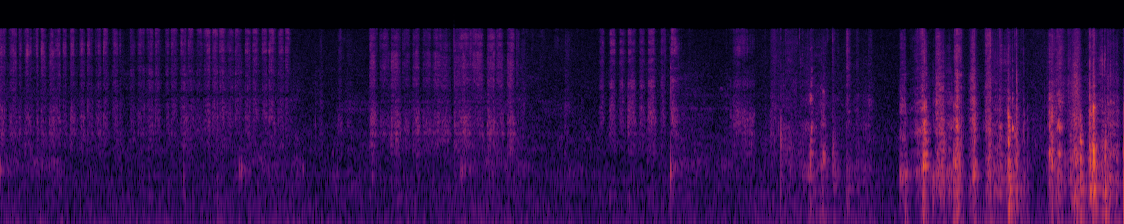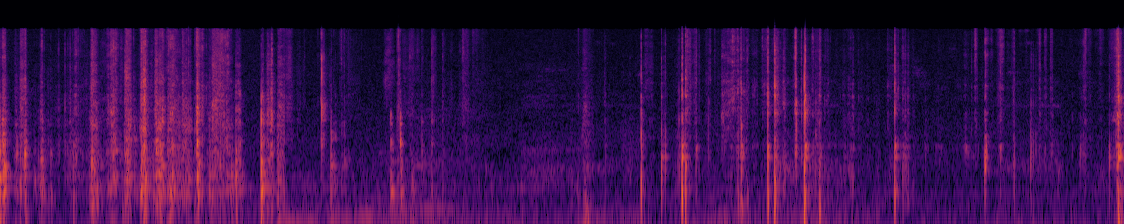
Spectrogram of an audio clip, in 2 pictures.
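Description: A marker pen scratching across cardboard as a circle is traced, followed by scissors cutting through the cardboard in a dense run of short snips, loudest from about eleven seconds in.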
